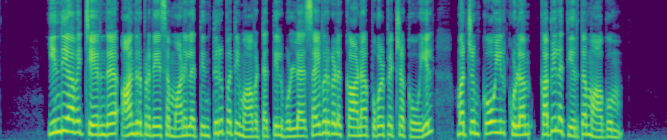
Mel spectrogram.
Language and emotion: Tamil, neutral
